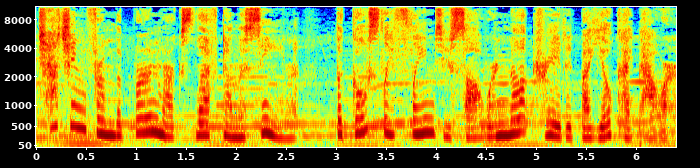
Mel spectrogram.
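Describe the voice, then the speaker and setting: A woman voicing a gentle, sincere young female forest spirit in a video game, soft-spoken. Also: sits high, expressive, unhurried. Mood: thoughtful. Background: game soundtrack music.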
